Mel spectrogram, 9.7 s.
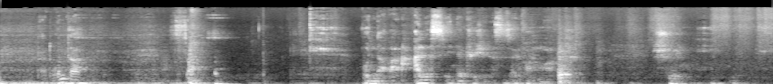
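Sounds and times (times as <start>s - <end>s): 
speech: 0.8s - 1.2s, 2.2s - 2.6s, 4.6s - 7.3s, 8.3s - 8.6s
coffee cup knocking against a hard surface: 2.6s - 3.4s.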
